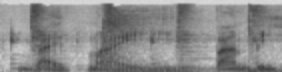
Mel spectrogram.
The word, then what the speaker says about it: Bite My Bambi: de que pues, otras bandas como los Fire on France y como Bite My Bambi, Bite My Bambi, así sería la pronunciación correcta, eh, van a sacar disco, los Interrupters, entonces este, Cat Bite también van a sacar disco.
